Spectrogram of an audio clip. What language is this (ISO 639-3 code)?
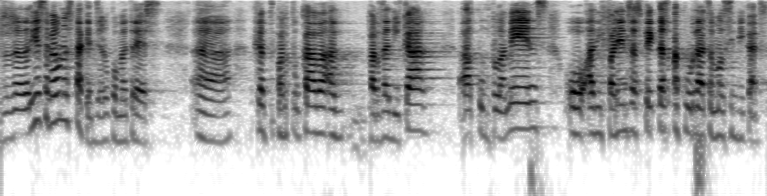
cat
